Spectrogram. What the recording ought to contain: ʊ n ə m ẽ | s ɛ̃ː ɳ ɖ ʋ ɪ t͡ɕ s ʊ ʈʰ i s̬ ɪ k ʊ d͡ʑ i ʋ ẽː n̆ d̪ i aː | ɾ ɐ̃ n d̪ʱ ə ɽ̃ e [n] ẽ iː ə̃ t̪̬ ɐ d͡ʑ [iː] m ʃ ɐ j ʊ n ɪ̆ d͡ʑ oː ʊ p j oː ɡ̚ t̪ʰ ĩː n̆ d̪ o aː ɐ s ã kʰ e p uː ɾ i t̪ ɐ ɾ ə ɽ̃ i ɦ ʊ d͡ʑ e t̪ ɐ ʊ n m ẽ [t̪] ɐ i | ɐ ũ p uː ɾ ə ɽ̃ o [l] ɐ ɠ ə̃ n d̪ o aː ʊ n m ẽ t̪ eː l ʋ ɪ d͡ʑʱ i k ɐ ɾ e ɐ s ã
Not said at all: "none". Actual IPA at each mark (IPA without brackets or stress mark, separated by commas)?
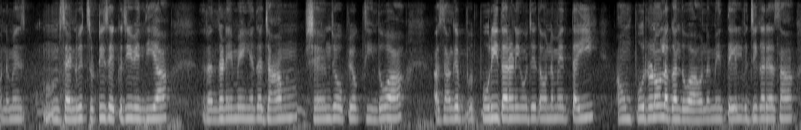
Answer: m, aː, t̪, l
